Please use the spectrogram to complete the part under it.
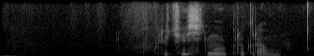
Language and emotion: Russian, sad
